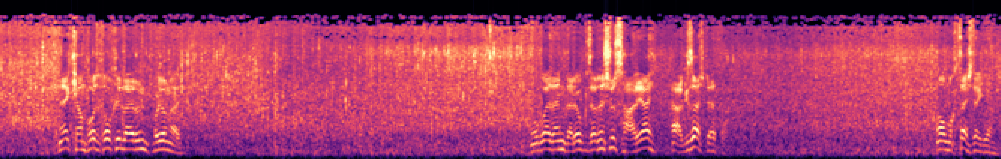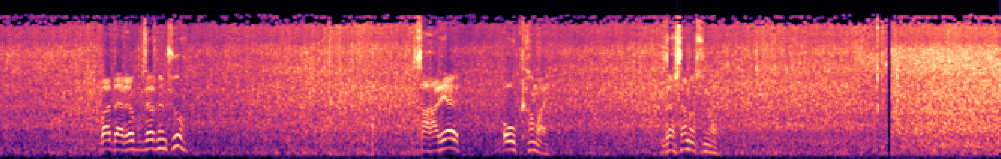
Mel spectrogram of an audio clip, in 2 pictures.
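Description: Muddy floodwater rushes loudly over rocks.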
